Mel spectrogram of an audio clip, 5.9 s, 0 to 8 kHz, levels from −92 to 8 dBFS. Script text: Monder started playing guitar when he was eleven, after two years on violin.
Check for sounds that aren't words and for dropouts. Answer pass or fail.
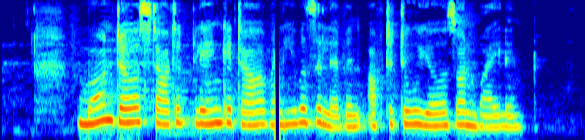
fail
